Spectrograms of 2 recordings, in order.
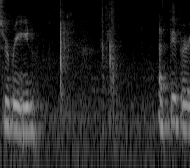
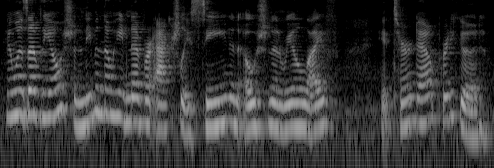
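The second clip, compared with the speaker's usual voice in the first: reading a story aloud to a class; storyteller voice for young listeners; picture book read-aloud; 5 dB louder, slower than usual. A narrator's reading. Teacher reads picture book aloud.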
